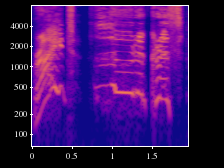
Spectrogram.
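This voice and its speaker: A man voicing a flamboyant, pretentious male gallery curator in a video game, passionate and theatrical, with a gravelly, husky voice, savoring his words dramatically. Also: very high voice, bright, forceful tone, no room sound, clean studio sound, exaggerated voice. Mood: delighted, playful, then helplessly amused. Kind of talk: theatrical game character dialogue.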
